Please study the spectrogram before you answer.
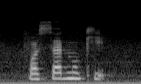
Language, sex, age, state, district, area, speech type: Assamese, female, 18-30, Assam, Lakhimpur, rural, read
